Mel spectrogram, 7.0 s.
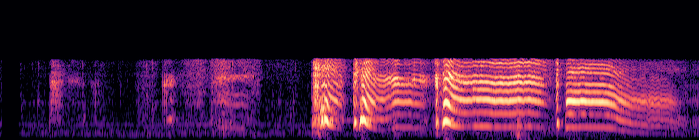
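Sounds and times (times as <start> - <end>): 
hungry baby girl crying: 3.4 - 6.9.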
